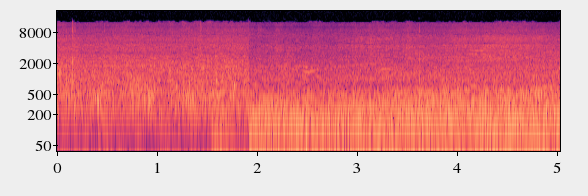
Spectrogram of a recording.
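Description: Heavy rain hissing down on a flooded street. About two seconds in it cuts to a steady, louder low rumble of wind buffeting the microphone over fast-flowing floodwater.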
